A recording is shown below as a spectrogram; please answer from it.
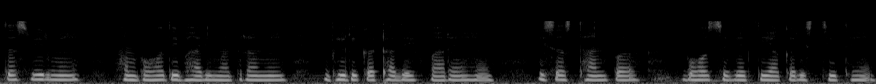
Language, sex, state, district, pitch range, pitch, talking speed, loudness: Hindi, female, Bihar, Kishanganj, 200-210 Hz, 205 Hz, 155 wpm, -32 LUFS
